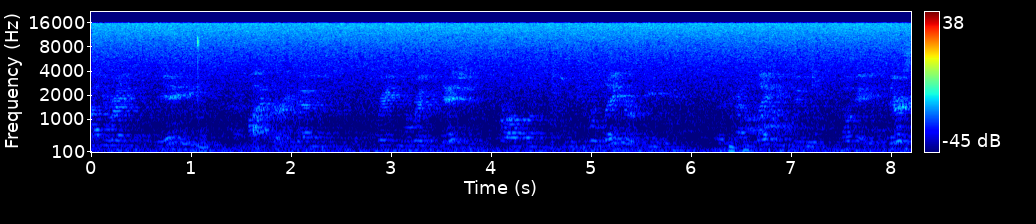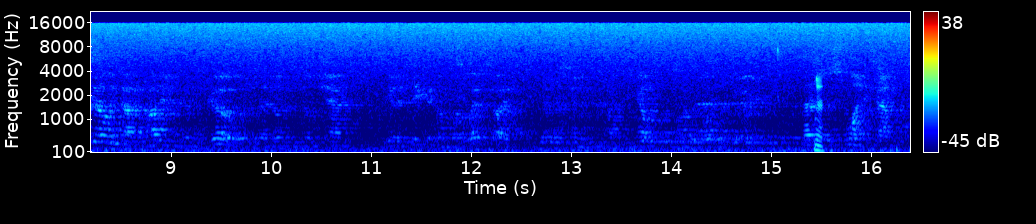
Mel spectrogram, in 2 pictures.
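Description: A middle-aged man speaks calmly from a distance in a room with some echo.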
